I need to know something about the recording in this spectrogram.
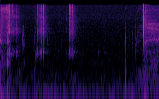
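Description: A few faint, scattered clicks over low room noise, spread through the quiet.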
